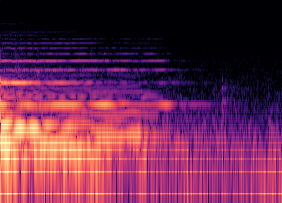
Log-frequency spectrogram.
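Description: A piano and a clarinet hold a final chord that fades away.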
